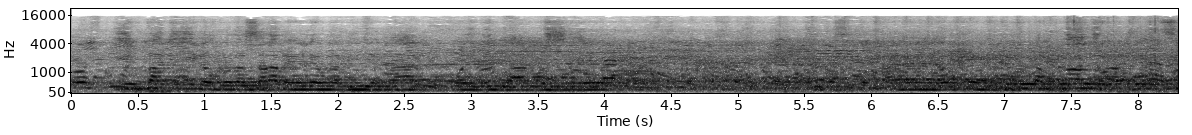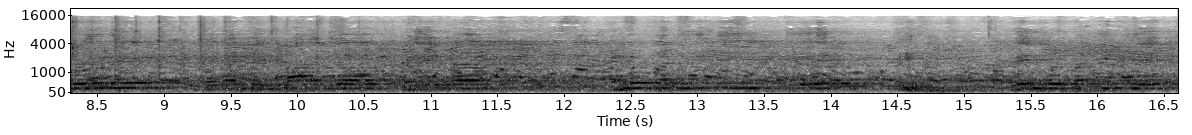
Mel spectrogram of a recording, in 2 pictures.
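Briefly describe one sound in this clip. A man talks loudly in a large echoing hall.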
